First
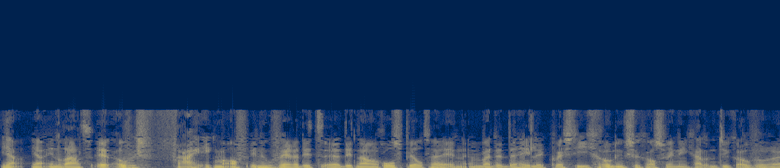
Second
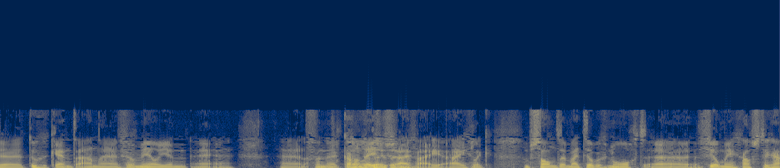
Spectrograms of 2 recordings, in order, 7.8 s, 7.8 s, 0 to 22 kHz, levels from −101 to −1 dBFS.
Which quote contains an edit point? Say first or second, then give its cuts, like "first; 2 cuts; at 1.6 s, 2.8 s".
second; 2 cuts; at 3.1 s, 5.3 s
